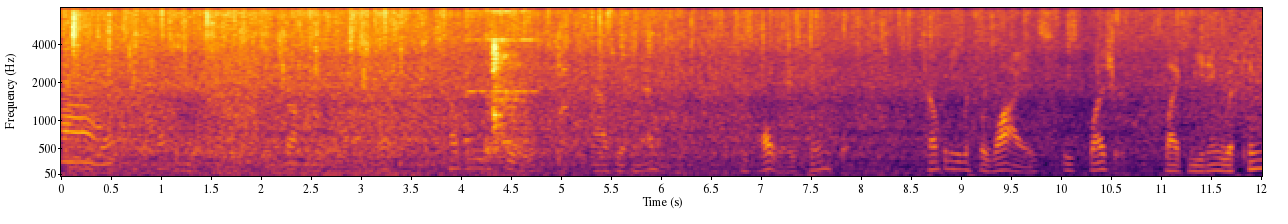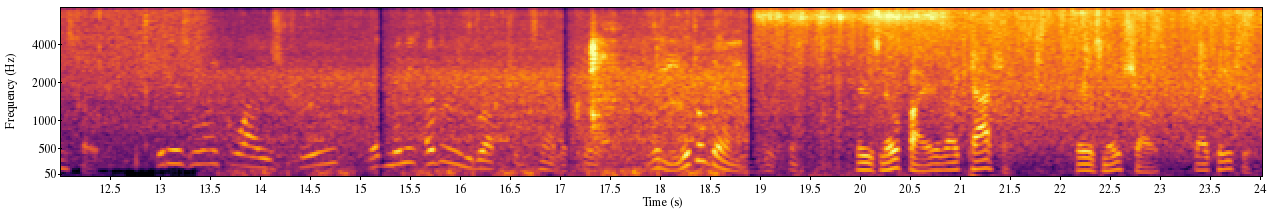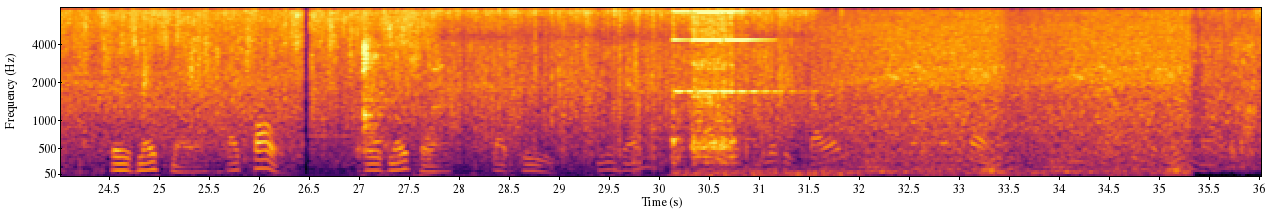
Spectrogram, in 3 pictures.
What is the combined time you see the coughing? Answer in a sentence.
The coughing can be heard for 3 seconds in total.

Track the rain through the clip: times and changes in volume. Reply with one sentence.
You can hear the rain from 0.0 to 35.9 s, getting quieter then louder.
